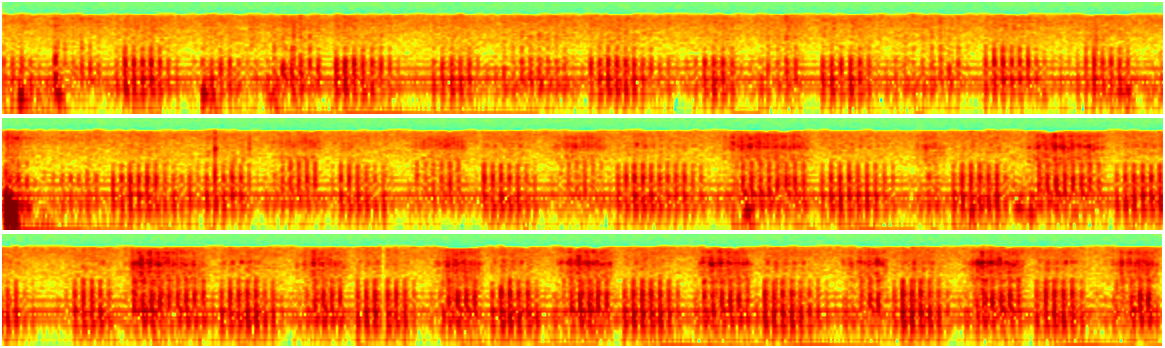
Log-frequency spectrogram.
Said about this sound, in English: That's a little bit of sound vibration from my cat's purring. He's on my lap. So he came to contribute a little bit. The megahertz and the sound of a cat purring is a beautiful form of release.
